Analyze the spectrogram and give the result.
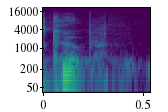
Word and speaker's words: coupe: So jokes aside, American pronunciation of coupe is coupe, right? It rhymes with shoop, which is why Salt and Pepper, let me take you for a ride in my coupe, you make me want to shoop.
